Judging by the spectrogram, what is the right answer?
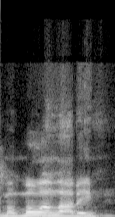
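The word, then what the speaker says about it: Molon labe: I'm not sure how it's pronounced. Labe, I think. I think it's Labe, but Yeah, it's Molan Labe.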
